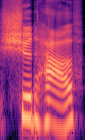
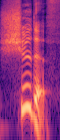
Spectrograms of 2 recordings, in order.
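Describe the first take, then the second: First: Both words are said fully and separately. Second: The words are contracted into one syllable. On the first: "quería combinar y no decir should have" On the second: "hubiese dicho should have"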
